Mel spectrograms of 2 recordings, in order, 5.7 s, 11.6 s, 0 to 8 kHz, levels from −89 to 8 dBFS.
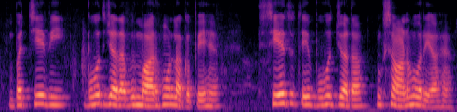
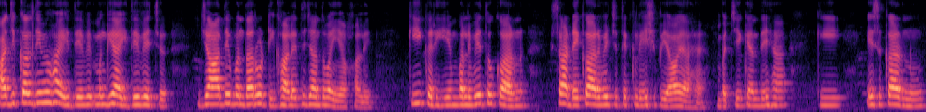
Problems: constant background noise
